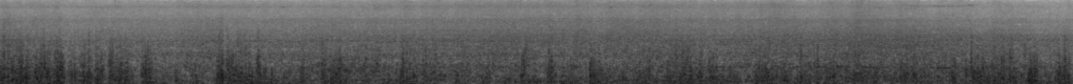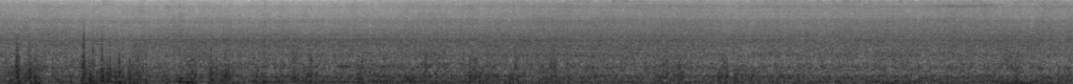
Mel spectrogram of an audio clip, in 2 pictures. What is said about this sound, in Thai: รถจะเข้าหลีนะครับสถานีห้วยลาดนะครับ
